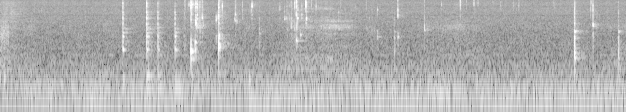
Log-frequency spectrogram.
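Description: Water being poured from a glass measuring cup into a small plastic tank of water: a faint trickle and drips, with a few light clicks, most of them in the first half.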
